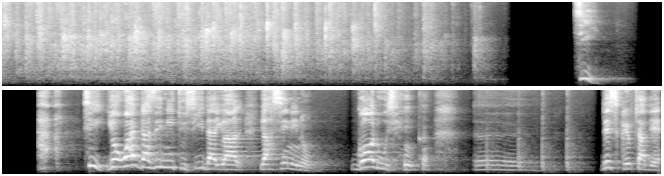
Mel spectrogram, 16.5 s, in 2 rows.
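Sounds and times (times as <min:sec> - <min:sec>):
audience clapping hands: 0:00.0 - 0:06.3
speech: 0:07.3 - 0:07.6, 0:09.6 - 0:15.1, 0:15.8 - 0:16.4.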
